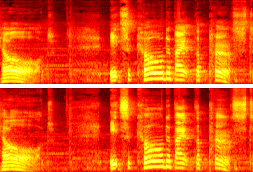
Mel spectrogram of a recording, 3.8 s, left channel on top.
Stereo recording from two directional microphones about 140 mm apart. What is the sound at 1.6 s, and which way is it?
Speech, 40° right (ahead or behind).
